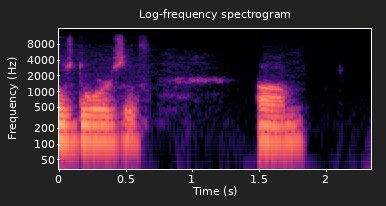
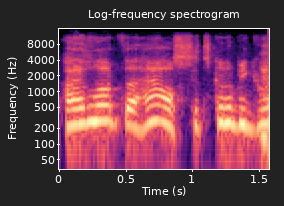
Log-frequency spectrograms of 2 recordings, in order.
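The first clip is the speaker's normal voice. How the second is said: imitating his wife's thrilled, much higher and louder gushing; delighted squeal; 12 semitones higher, 9 dB louder than usual. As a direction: gush it high and loud like she's suddenly sold. Wife's delighted reaction, retold.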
